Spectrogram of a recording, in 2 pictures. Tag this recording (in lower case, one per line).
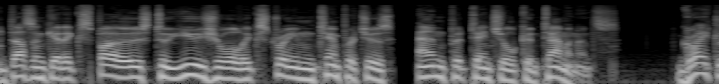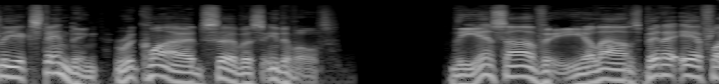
speech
